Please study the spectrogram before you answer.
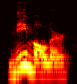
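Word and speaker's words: Niemöller: about pastor martin niemer i'm not sure i'm pronouncing it correctly n-i-e-m-o with two dots over it l-l-e-r niemoller was born in germany in 1892 and he became a lutheran pastor in 1920.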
